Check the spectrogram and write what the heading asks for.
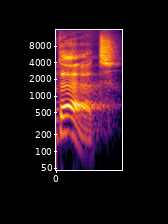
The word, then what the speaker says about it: debt: If you are in debt, 네가 만약에 빚을 졌어. debt가 빚입니다. B가 발음 안 되죠.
